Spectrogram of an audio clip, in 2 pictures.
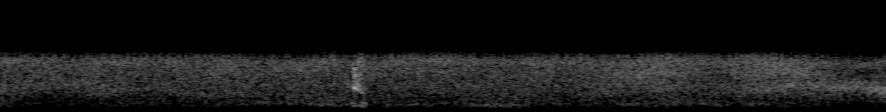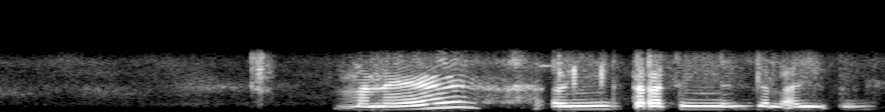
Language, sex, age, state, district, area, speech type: Santali, female, 18-30, West Bengal, Jhargram, rural, conversation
